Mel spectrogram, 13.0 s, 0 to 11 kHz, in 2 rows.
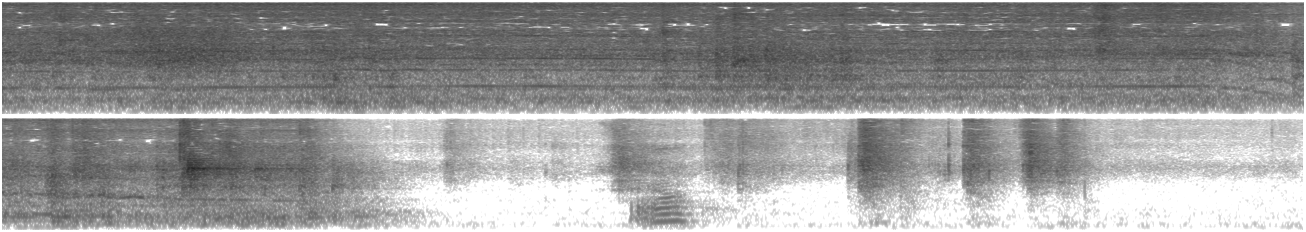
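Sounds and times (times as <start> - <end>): garage door opener whining: 0.0 - 8.5.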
